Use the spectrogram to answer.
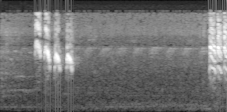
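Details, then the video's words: Bar-winged prinia master song meant to prompt any bird to respond: four loud, high, slurred notes in quick succession, a pause, then another fast burst of bright notes. "Burung Apapun Pasti Nyaut Masteran Cica Ranting"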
